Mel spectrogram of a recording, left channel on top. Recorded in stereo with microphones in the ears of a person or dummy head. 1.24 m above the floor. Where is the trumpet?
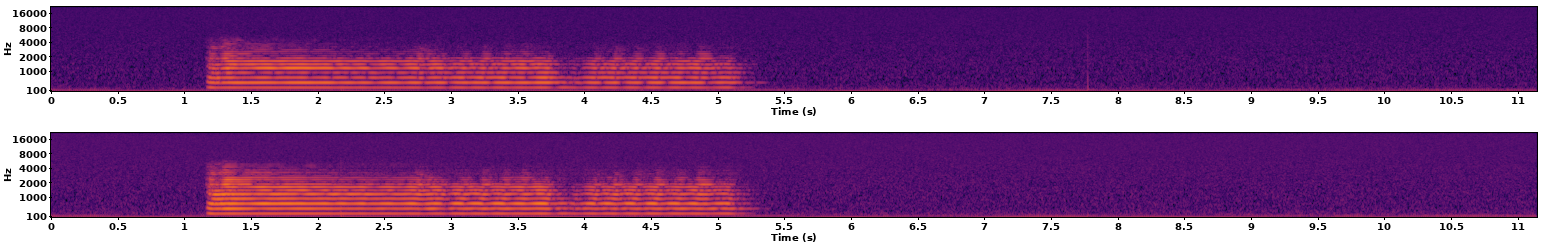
15° right (ahead or behind), 4 m.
